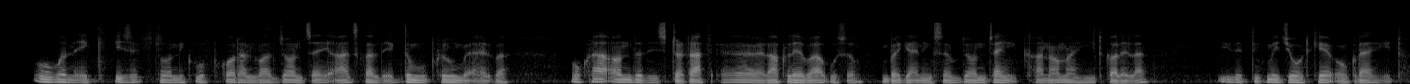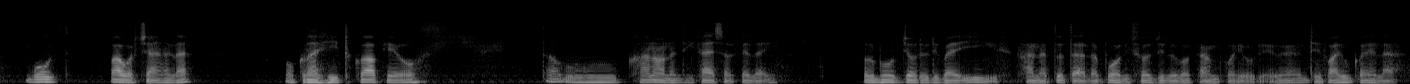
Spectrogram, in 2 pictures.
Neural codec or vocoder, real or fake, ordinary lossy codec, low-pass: codec, 16 kHz, 0.3 kbps, FocalCodec; fake; none; 7.2 kHz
